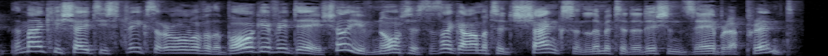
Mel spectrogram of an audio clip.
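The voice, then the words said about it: Put-on Scottish accent. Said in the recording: “apologies for the accent, Scottish listeners, but it's written in a kind of Irvine Welsh vernacular here. So if I don't do the accent”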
